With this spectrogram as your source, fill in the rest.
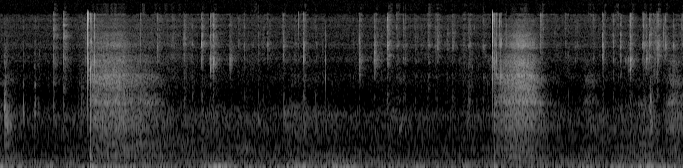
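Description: Typing on a computer keyboard while entering a role name in print server software, a quiet steady patter of key clicks over a low background hum with two sharper clicks standing out.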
